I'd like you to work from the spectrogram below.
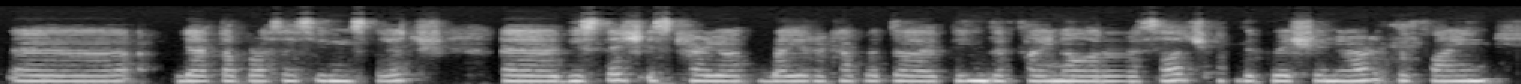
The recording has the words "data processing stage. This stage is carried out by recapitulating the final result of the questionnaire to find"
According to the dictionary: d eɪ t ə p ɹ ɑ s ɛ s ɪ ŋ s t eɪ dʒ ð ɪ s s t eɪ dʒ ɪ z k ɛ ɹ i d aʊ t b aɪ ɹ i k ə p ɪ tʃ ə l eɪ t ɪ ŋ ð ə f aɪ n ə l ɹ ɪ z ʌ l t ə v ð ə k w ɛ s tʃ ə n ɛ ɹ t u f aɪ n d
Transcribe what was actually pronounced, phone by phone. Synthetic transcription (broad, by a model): d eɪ t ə p ɹ ɑ s ɛ s ɪ ŋ s t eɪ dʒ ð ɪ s s t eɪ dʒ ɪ s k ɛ ɹ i aʊ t b aɪ ɹ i k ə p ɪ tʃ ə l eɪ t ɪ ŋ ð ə f aɪ n ə l ɹ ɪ s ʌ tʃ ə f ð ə k w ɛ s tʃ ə n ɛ ɹ t u f aɪ n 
